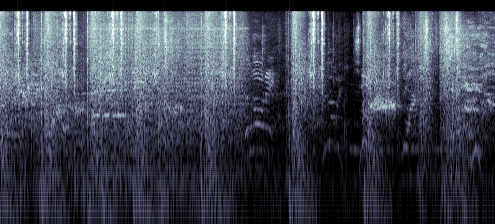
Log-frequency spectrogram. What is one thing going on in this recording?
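Shotgun blasts go off in quick succession.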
